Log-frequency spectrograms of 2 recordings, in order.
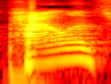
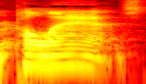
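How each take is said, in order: First: Palance with stress on PAL; first-syllable stress. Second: Palance with stress on LANCE; second-syllable stress. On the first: Reviewer unsure of a surname, Palance stressed at the front. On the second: Reviewer trying the other option, Palance stressed at the end. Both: Shown as a demonstration. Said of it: "is it pronounced Palance or Palance".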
